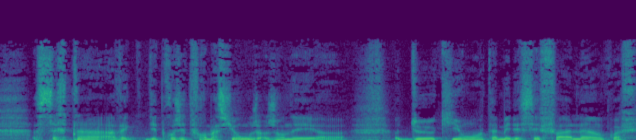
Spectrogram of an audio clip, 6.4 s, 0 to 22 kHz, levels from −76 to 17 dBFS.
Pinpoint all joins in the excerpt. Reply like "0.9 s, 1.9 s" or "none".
none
